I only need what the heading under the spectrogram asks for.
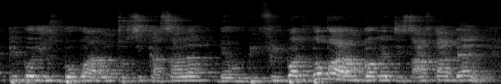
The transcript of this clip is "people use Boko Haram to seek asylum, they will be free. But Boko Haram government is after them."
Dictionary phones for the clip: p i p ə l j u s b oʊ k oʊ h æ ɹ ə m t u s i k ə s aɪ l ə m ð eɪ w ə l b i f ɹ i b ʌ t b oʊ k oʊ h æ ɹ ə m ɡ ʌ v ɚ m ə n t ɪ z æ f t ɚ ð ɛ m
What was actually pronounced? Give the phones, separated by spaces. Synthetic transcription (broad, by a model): p i p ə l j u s b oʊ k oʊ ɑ ɹ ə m t u s i k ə s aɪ l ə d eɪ w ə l b i f ɹ i b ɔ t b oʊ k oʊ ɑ ɹ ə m ɡ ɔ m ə t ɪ s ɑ f t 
